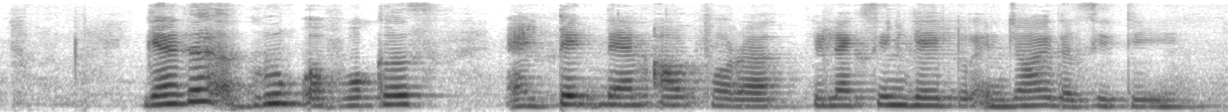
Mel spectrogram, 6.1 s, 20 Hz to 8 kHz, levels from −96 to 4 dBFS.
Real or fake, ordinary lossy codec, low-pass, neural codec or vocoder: fake; none; 7.2 kHz; codec, 16 kHz in and 24 kHz out, 1.1 kbps, FireRedTTS-2 codec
